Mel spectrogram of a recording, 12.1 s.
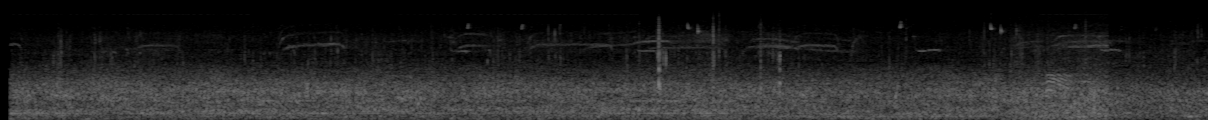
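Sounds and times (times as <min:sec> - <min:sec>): steady low water rush: 0:00.1 - 0:12.0
bird high-pitched calls: 0:02.8 - 0:11.3.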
